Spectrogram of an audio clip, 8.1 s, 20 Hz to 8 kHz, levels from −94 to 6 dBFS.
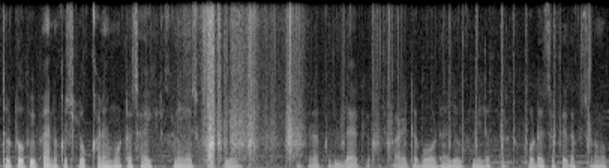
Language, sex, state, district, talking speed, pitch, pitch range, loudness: Hindi, male, Maharashtra, Chandrapur, 235 wpm, 115 Hz, 115-130 Hz, -27 LUFS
